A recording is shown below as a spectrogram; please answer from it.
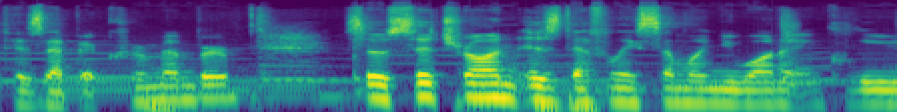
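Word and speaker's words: Sitron: Obviously, you're going to want Citron. Citron, I believe, is how you pronounce it.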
